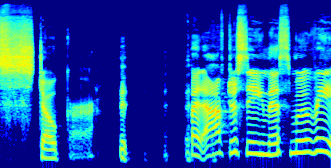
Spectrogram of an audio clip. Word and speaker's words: Stoker: stroker's character Renfield yep I always want to say Bram stroker which is not how you say it it's stoker but after seeing this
